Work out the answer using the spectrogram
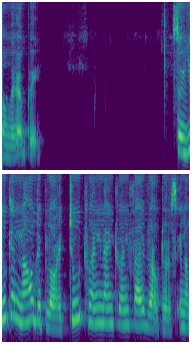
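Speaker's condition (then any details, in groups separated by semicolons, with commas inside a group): No condition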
